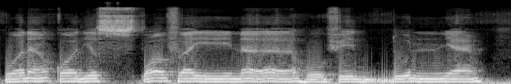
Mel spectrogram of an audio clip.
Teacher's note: Nah, shad hati-hati jangan dibaca walaqis. Jangan dengan huruf sin.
